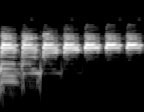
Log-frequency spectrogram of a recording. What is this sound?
DW G#M WAH
DuB HiM Jungle onedrop rasta Rasta reggae Reggae roots Roots
DuB, HiM, Jungle, onedrop, rasta, reggae, roots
